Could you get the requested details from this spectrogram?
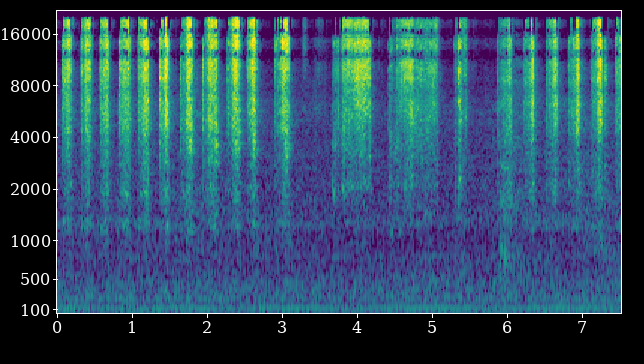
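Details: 100-pound ice machine during harvest cycle: rhythmic rubbing squeak, about three per second, over a steady hum near the condenser fan; technician thinks it's not the fan motor but loose metal wiggling, unconfirmed.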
